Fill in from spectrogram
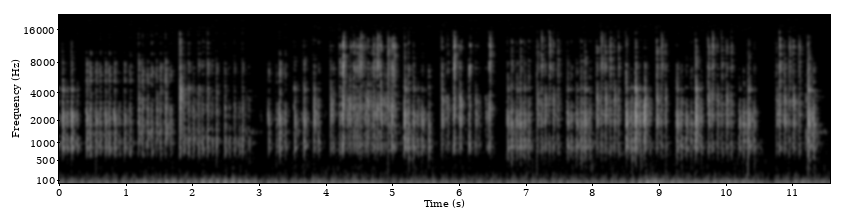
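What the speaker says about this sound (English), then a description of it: "Let's do a bit of a typing test and see how it comes out." Typing on a Mode 80 mechanical keyboard with no plate: fast bursts of crisp, close keystrokes with short pauses, alone and without speech.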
